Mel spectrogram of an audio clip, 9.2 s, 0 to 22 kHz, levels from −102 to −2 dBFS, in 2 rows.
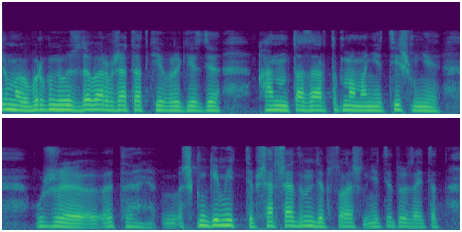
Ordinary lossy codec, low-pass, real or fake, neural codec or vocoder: none; none; real; none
